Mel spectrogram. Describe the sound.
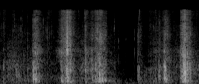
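Crinkling and tearing of packaging as a heavy, well-wrapped parcel is opened, with several soft rustling bursts separated by short gaps.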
